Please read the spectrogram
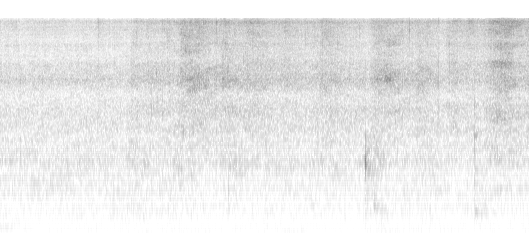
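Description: Pork pieces sizzling in oil in an earthenware clay pot. A wooden spoon starts stirring them about two seconds in, and the sizzle grows louder, with one light knock of the spoon.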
